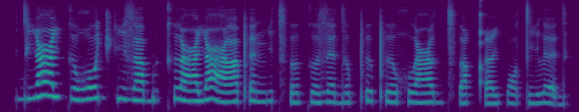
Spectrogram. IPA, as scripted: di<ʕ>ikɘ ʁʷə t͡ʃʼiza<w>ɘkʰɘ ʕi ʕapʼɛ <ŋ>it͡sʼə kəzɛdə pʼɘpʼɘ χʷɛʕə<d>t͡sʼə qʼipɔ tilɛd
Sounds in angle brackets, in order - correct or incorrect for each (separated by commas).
correct, incorrect, correct, correct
